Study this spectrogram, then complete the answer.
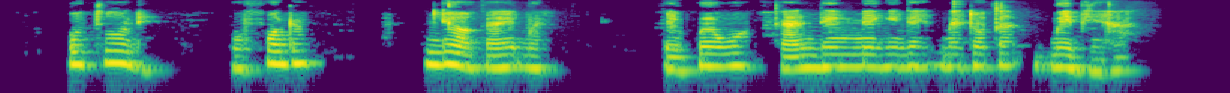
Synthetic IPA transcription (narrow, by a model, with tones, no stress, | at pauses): o˦tu˦o˦dɪ˨ | ʊ˨fɔ˦dʊ˦ | n̩˦dɪ˦ɔ˨ka˨e˦ɡ͡be˨ | e˨kʷe˦wo˦ka˨n̩˦dɪ˦m̩˦me˦ɡi˦de˦me˦tʊ˦ta˦ɡ͡be˦be˨ɦa˦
